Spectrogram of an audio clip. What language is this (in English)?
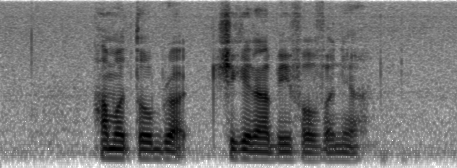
English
